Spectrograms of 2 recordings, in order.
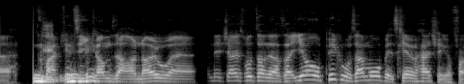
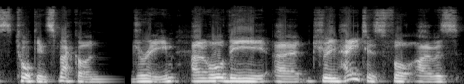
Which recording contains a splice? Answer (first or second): first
